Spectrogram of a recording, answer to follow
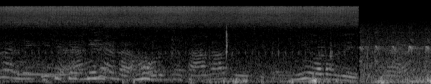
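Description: Indistinct voices of people talking, over a steady high hiss that cuts off abruptly about three and a half seconds in.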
